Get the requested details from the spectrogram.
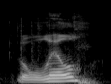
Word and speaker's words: Lil: It's Lil L-I-L, Lil Pump. – Lil Pump. – Not little. – Lily. – You don't pronounce the little. – Like a lily. Like a lily pad.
